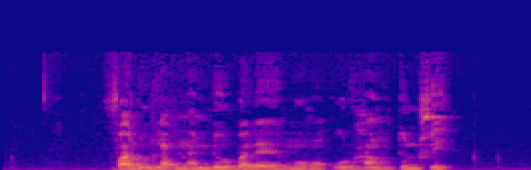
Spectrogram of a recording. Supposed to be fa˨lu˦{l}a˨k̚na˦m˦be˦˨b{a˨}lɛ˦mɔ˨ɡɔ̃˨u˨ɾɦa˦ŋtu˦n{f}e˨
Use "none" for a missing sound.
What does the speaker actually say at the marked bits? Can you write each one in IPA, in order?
l, a˨, f

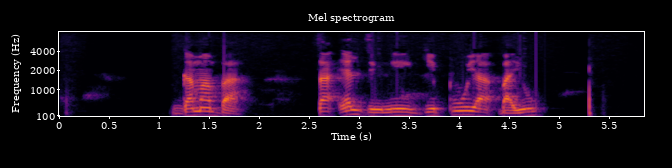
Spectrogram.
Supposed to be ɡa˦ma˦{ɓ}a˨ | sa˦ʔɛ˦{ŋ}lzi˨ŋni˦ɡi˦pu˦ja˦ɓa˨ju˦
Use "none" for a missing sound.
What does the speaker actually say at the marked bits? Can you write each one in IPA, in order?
b, none

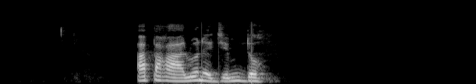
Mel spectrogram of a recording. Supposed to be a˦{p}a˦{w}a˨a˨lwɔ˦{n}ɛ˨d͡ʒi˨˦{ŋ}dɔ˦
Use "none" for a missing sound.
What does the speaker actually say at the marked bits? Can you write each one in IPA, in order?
p, ɣ, n, m

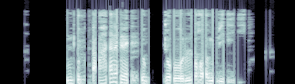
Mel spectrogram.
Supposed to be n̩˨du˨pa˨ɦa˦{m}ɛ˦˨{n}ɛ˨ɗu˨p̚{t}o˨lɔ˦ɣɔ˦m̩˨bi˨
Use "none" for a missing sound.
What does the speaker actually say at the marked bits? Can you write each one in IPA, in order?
n, n, t

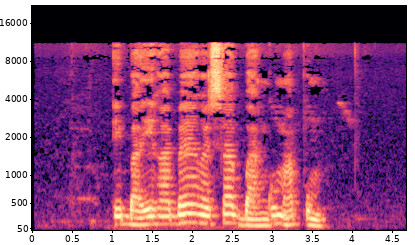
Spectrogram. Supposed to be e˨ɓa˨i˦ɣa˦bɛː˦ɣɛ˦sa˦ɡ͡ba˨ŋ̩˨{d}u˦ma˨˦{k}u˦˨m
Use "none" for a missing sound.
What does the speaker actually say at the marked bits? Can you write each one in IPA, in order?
ɡ, p

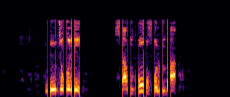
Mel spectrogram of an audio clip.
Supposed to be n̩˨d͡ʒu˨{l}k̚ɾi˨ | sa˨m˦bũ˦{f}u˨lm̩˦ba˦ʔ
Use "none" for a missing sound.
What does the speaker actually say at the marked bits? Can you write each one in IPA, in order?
none, v

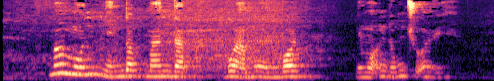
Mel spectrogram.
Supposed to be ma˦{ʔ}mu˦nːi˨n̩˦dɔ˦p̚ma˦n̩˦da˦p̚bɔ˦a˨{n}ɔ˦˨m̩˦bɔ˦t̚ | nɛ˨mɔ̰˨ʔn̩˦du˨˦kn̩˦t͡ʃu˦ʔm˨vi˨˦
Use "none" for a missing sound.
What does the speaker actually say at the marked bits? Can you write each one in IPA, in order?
none, m

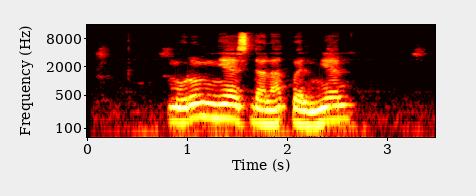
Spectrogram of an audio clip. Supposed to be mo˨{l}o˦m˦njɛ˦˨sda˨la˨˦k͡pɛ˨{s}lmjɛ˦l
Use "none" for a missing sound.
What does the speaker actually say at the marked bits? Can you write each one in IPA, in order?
ɾ, none

